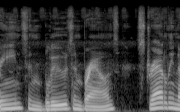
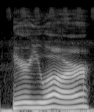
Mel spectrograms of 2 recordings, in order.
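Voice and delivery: raised, feigned offhand nonchalance, nervous underneath; 5 semitones higher, 6 dB louder than usual. Narrator, nervous under a masked stranger's gaze, speaking falsely matter of fact. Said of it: "falsely matter of fact".

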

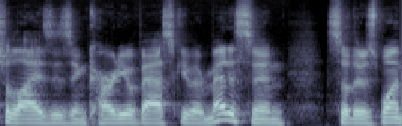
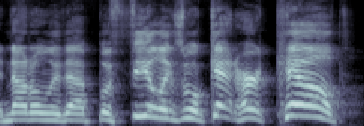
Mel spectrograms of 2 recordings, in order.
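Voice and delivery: put-on loud, emphatic, shouty delivery, higher and louder; 11 semitones higher, 5 dB louder than usual. Retelling what Bryce says about Sarah: loud emphatic put-on voice. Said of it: "are you doing an impression of Matt Bomer?".

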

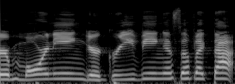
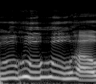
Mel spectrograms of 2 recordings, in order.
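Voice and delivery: mock crocodile-tear blubbering, fake boo-hoo sobbing; 3 semitones higher than usual. Describing reacting to someone's crocodile tears, mock crying. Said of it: "Then I'm just like".

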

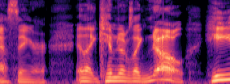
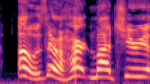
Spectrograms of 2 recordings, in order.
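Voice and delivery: loud, very high-pitched exclamation; 13 semitones higher, 5 dB louder than usual. Quoting what a cereal commercial always says: Leslie Jones voice. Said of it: "It's Leslie Jones from S N L".

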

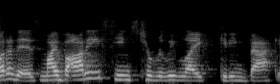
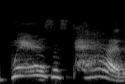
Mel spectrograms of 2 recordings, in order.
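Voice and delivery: very high, out-of-control screaming; 10 semitones higher, 4 dB quieter than usual. A mother retells screaming at her husband after her son woke, retelling a scream. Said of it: "I was literally like screaming at my husband".

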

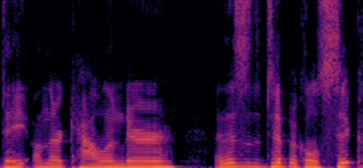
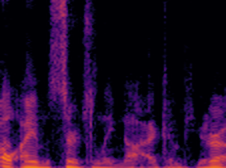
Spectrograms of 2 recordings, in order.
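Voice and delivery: put-on android voice, lower; 4 semitones lower, 4 dB quieter than usual. Retelling a scene where Vision denies being a computer: imitating Vision. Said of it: "He's like".

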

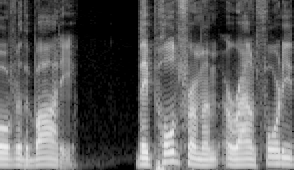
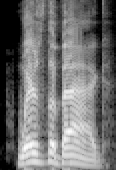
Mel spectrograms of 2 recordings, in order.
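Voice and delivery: hard, pressing, loud, insistent tone; 4 semitones higher, 5 dB louder than usual. Reading a story, the gunsel demands an answer from Jimmy, still clutching his jacket. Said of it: "demanded the gunsel".

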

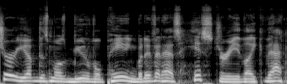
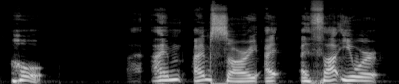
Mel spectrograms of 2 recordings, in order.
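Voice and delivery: acted-out voice trailing off; 3 semitones higher than usual. Recounting an apology to a stranger, acting out voice trailing off. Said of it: "voice trails off as I realize".

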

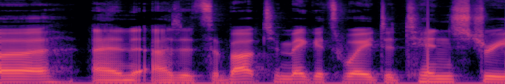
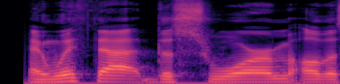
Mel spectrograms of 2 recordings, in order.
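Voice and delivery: usual speaking voice

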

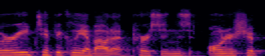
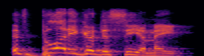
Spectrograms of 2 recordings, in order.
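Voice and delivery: very loud, pitched-up put-on British accent; 6 semitones higher, 9 dB louder than usual. Greeting a guest introduced as from England: put-on English accent. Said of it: "that's a good accent".

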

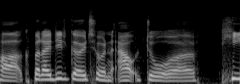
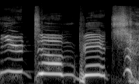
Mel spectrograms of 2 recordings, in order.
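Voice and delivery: very high gasp through laughter; 4 dB louder than usual. Telling how a cast member started laughing, retelling a gasp through laughter. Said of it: "he started laughing and he gasped out".

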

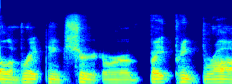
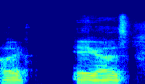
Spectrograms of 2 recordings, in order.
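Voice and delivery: flat, dull, droning monotone with no inflection; 4 semitones lower, 9 dB quieter than usual. Acting out someone twiddling their thumbs for hours: flat monotone. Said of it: "that monotone".

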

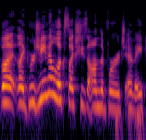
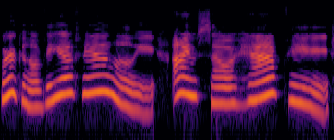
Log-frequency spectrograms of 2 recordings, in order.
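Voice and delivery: put-on forced, unconvincing cheerfulness, higher pitch; 5 semitones higher than usual. Acting out a scene where Regina badly fakes happiness: imitating Regina's forced, unconvincing happiness. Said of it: "a death mask over her face, or she's like".

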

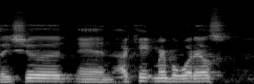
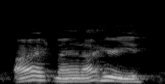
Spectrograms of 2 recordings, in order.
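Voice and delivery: really bad, fake put-on Southern accent. Answering a college football remark in a really bad Southern accent. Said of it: "I hear your really bad Southern accent".

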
